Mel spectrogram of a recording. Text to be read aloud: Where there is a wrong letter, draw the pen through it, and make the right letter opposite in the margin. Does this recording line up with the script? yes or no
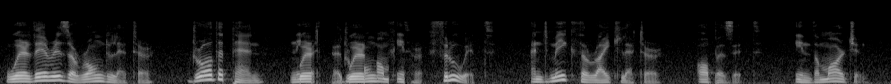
no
